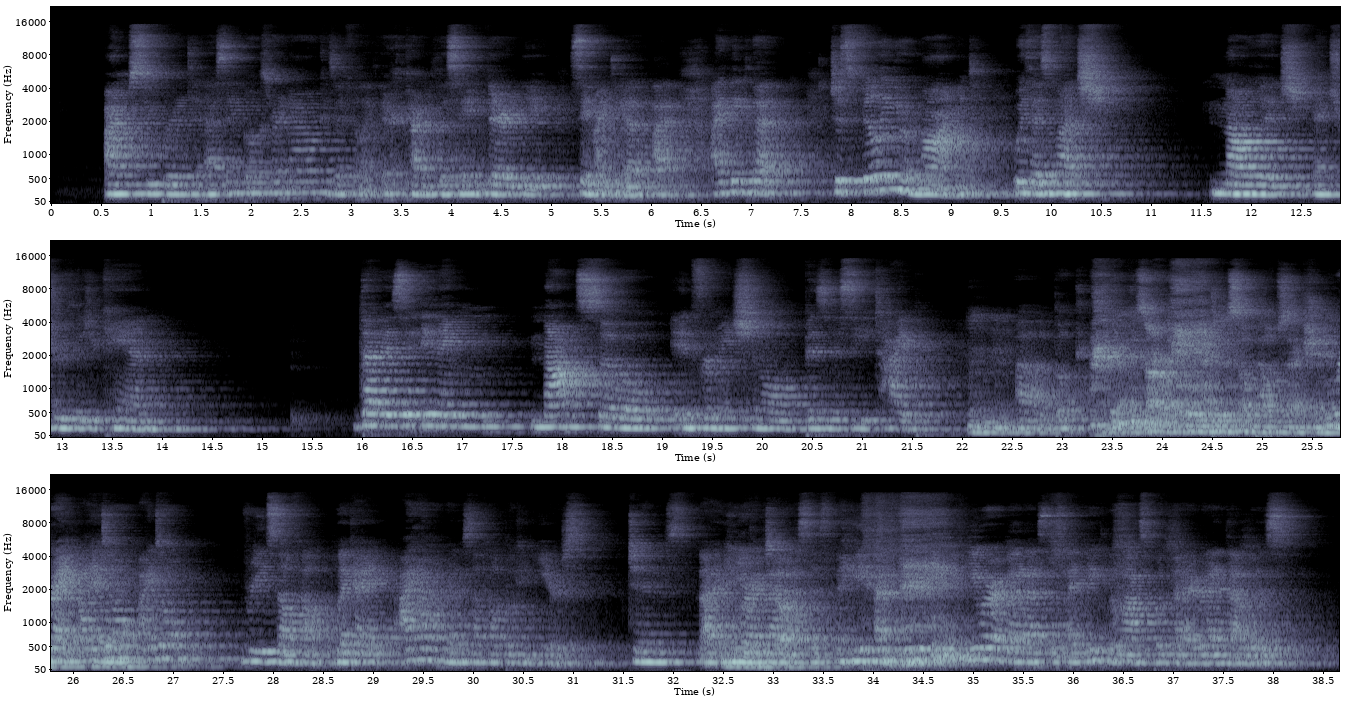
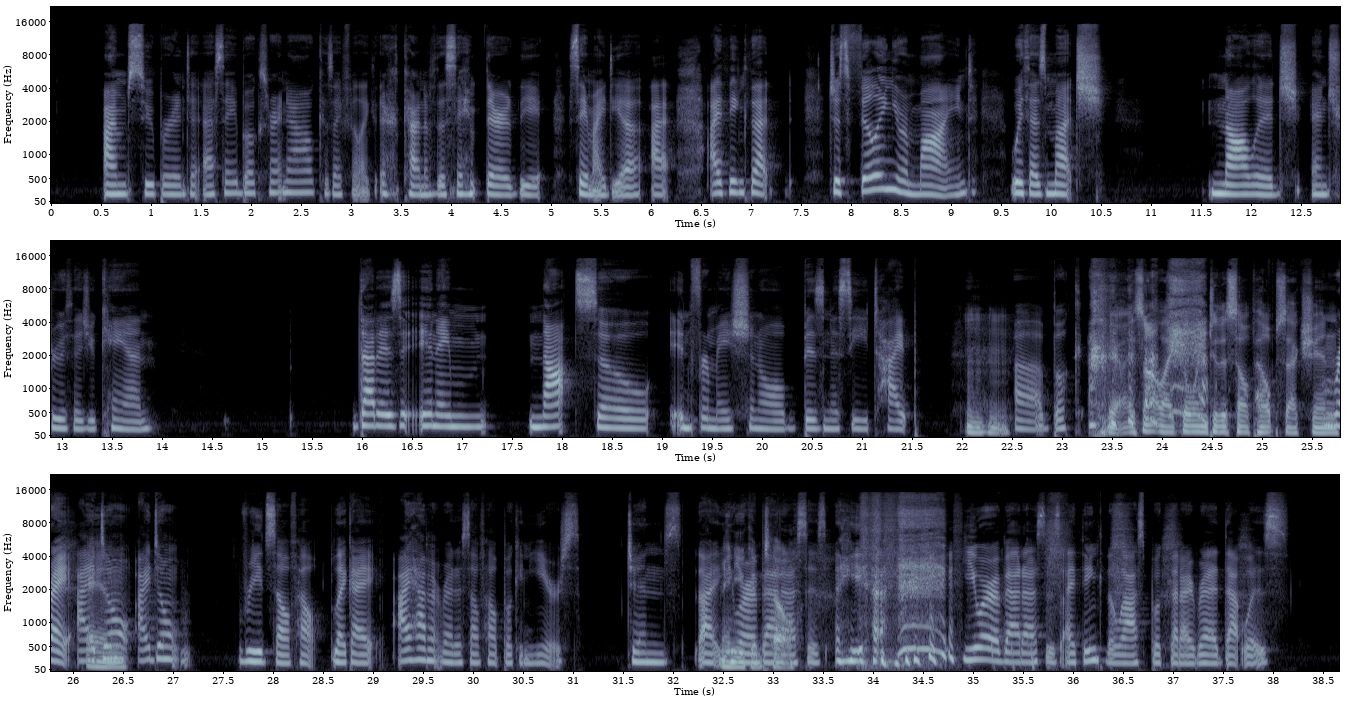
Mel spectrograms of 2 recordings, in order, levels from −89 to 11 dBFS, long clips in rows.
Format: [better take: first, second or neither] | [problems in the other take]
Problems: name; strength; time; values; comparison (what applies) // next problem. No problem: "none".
second | off-mic speech; far // room echo; strong; dies away in 1.5 s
